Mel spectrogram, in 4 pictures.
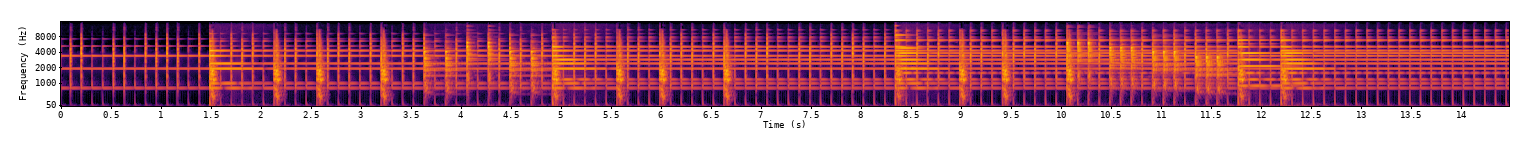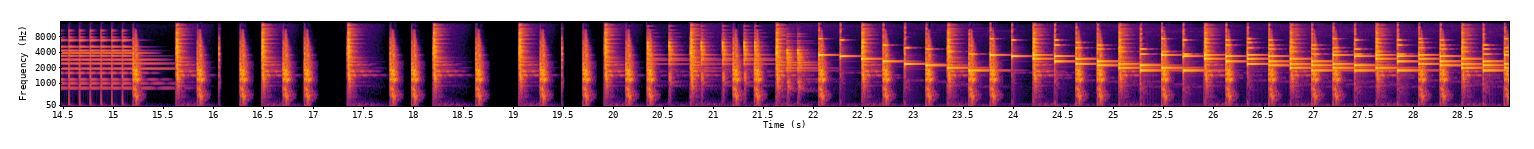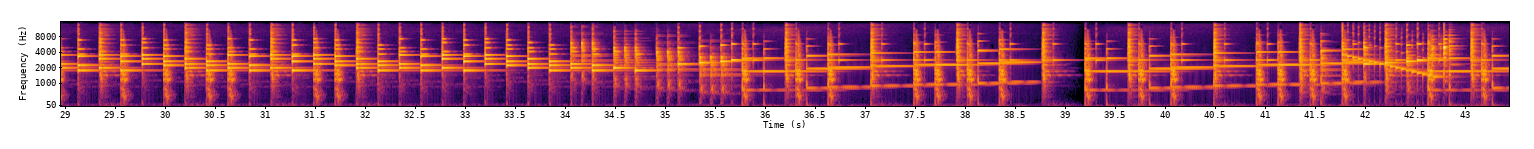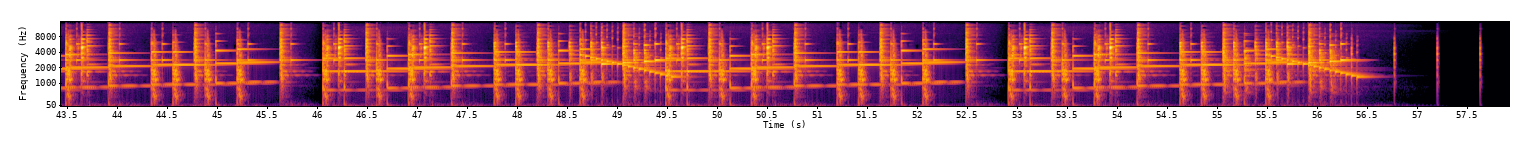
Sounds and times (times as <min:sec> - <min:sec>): Music: 0:00.0 - 0:16.7, 0:17.4 - 0:56.8
Chink, clink: 0:34.1 - 0:56.7.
